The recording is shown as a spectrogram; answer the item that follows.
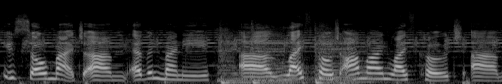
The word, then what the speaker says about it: Money: well you know what i like money because it's easy to spell it's easy to pronounce except when i go to the bank they call me mr mooney for all the people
